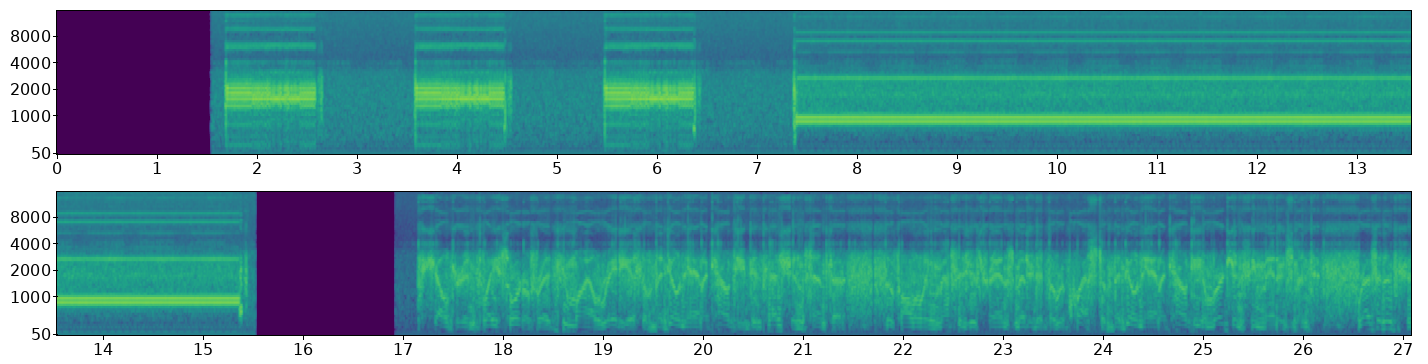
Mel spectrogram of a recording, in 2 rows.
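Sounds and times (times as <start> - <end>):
modem-like data bursts: 1.7 - 2.7, 3.6 - 4.6, 5.5 - 6.5, 7.4 - 15.5, 17.2 - 27.0
two-tone attention signal: 3.6 - 4.5, 5.5 - 6.4, 7.4 - 15.4.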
